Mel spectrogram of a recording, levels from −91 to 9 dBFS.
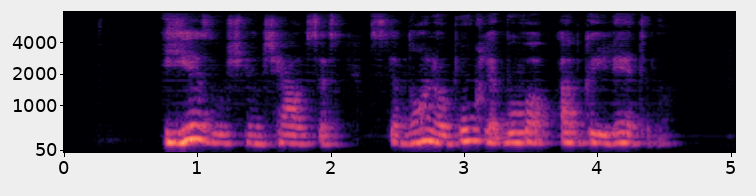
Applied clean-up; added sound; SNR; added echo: neural mask model DeepFilterNet 3.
